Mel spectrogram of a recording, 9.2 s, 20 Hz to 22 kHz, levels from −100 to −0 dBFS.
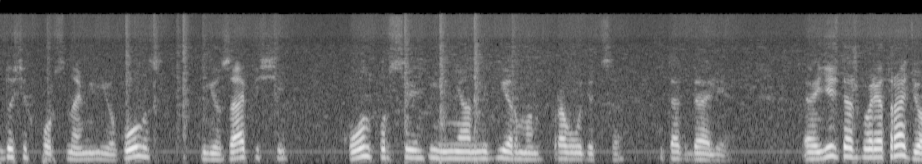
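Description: The noise suppressor artifacts run through the whole thing. The room noise sits only about 14 dB under the speech, and the suppressor is pulling it down by about 16 dB, frame by frame, wherever it decides a band is just steady hiss. So the background drops away in the gaps and comes back up under the talking.

Then there's speech cut by the noise suppressor, where it mistakes bits of the talking for noise and ducks them along with the background. It happens at 0.0–0.69 s, 1.23–1.58 s, 2.01–2.79 s, 3.44–4.3 s, 5.39–6.22 s and 6.6–7.29 s. The drops go as deep as about 12 to 16 dB, and within each window only a few hundred milliseconds or less actually gets hit. Those spots sound swallowed or faint.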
